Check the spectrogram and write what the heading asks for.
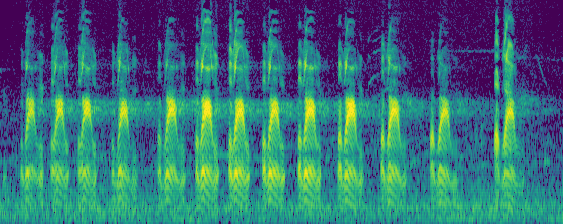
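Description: A ptarmigan gives a rapid, laugh-like cackle: a steady run of about a dozen harsh, nasal notes, loud, with no other sounds around it.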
